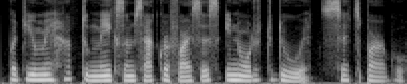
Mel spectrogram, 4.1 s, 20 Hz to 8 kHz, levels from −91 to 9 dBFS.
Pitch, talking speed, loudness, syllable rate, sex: 175 Hz, 220 wpm, -18 LUFS, 5.2 syllables/s, female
